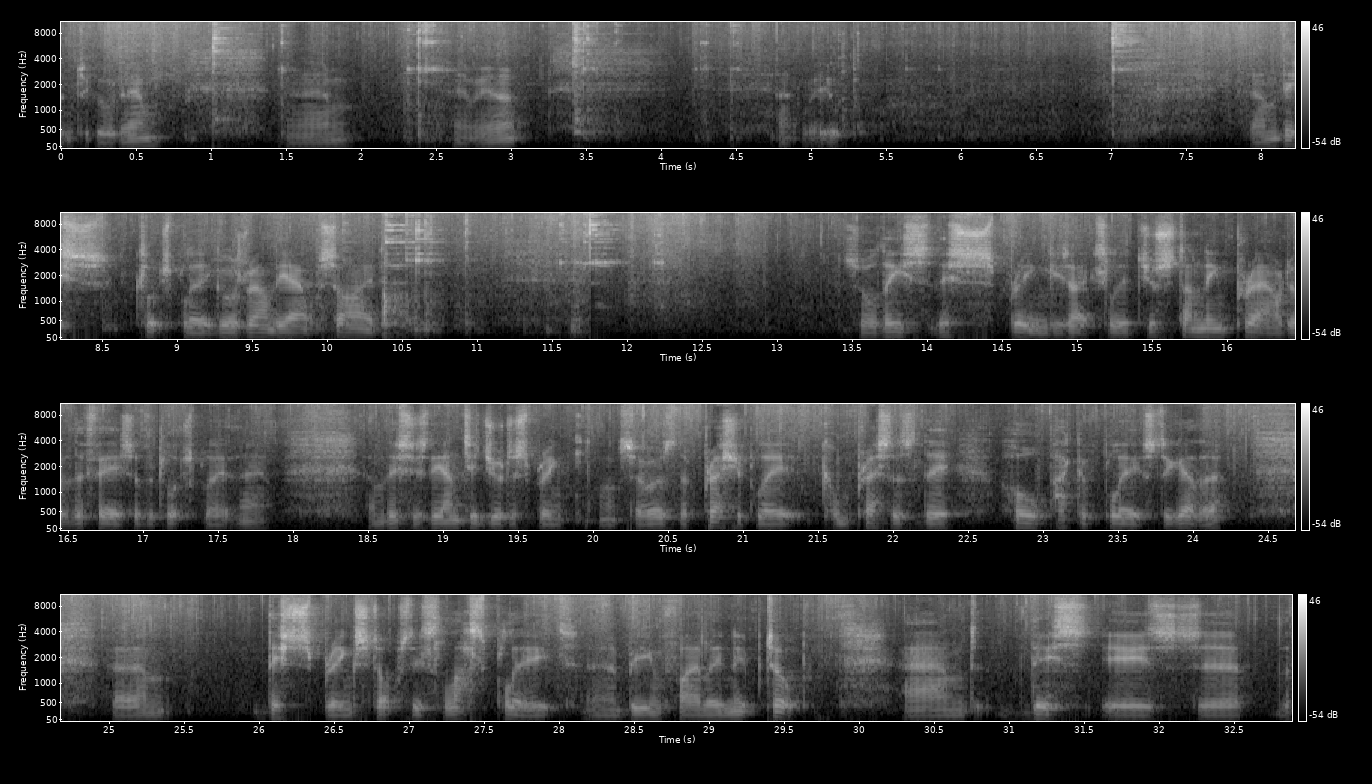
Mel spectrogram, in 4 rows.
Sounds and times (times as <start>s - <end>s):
Speech: 0.0s - 0.8s, 1.5s - 2.0s, 2.6s - 3.2s, 4.8s - 5.3s, 7.9s - 10.6s, 13.5s - 17.9s, 18.5s - 24.3s, 25.0s - 29.7s, 30.3s - 32.8s.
